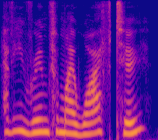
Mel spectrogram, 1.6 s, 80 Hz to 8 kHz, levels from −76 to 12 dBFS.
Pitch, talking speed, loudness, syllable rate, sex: 245 Hz, 265 wpm, -15 LUFS, 5.1 syllables/s, female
